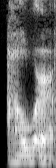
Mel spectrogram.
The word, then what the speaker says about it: hour: Jadi, cara bacanya adalah our. Jadi, ada our gitu kayak ada our. Nah, jadi karena cara bacanya bukan H, bukan H, tapi pakai a i W O, pakai hour.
